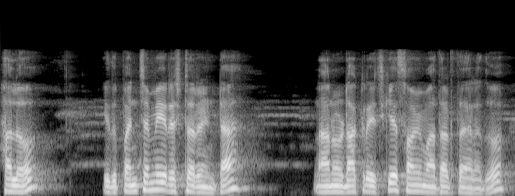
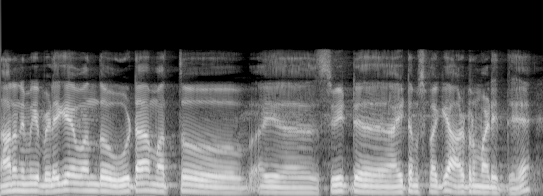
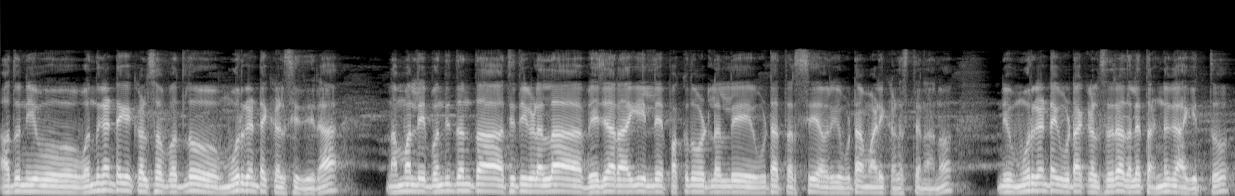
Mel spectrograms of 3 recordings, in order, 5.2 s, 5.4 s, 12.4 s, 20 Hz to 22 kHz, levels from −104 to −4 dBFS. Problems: none marked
